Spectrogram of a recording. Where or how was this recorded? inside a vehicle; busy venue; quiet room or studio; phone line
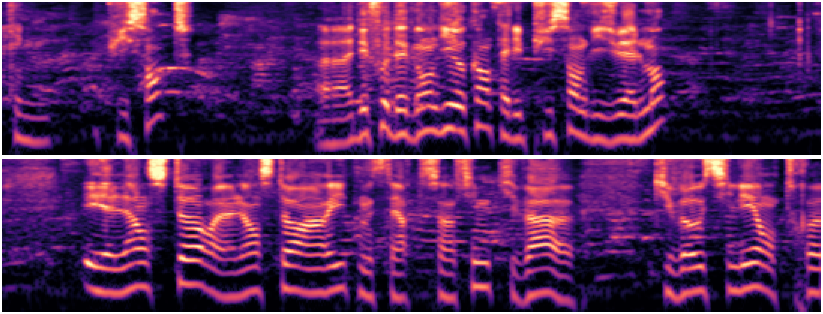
busy venue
